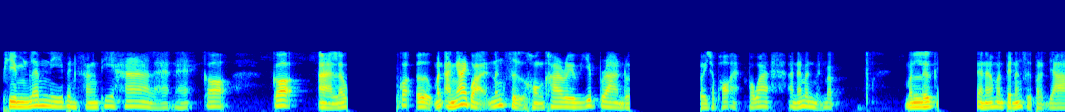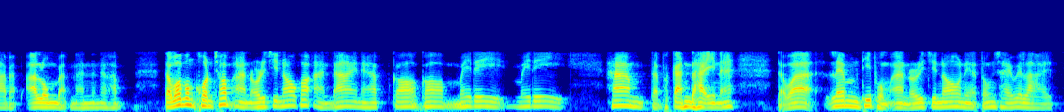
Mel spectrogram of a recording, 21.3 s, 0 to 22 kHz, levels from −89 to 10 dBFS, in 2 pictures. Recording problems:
high frequencies cut off; severe; nothing above 4 kHz
garbled, watery; slightly
audio freezing; at 3.5 s for 0.5 s, at 6.5 s for 0.5 s and at 9.5 s

